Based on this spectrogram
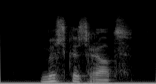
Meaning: muskrat (Ondatra zibethicus)
- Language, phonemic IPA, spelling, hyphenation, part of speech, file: Dutch, /ˈmʏs.kʏsˌrɑt/, muskusrat, mus‧kus‧rat, noun, Nl-muskusrat.ogg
